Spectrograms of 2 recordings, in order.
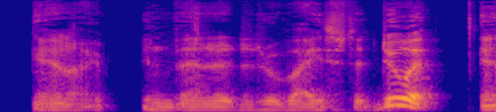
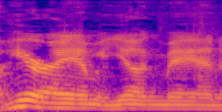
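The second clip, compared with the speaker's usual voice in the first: ordinary talk, nothing marked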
